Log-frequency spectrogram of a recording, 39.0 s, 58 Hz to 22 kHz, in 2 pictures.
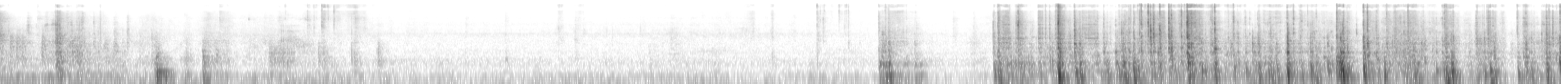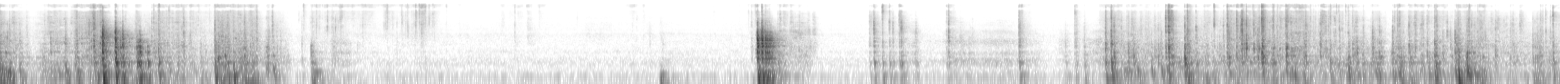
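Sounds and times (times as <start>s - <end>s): rustling: 21.4s - 28.0s.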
